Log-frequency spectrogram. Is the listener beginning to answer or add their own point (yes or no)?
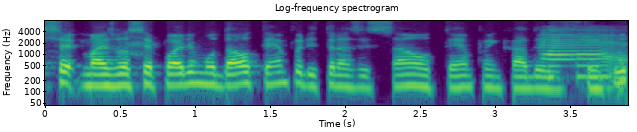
yes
